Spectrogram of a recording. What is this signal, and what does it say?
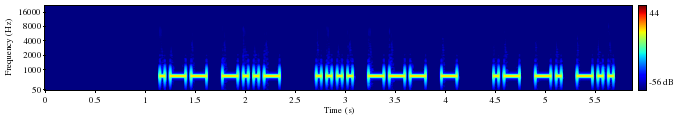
Morse code, heard as a keyed tone, about 23 wpm, 700 Hz. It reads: WX HOT AND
